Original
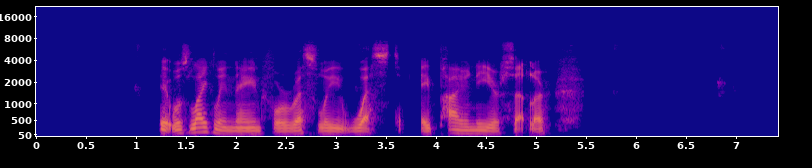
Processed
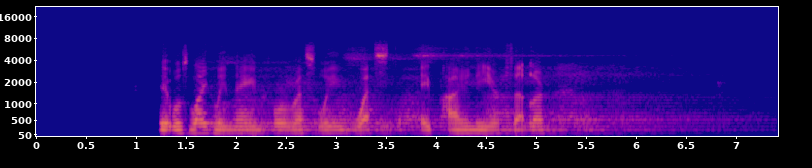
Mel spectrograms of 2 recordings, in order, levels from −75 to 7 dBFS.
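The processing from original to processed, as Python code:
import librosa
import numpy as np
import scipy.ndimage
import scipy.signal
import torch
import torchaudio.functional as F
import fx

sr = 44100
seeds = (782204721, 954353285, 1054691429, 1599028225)

y = fx.wiener(x, sr, points=15)
y = fx.echo_diffused(y, sr, ms=476, feedback_pct=53, wet_db=-12.0)
y = fx.robotise(y, sr, hz=103.0)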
